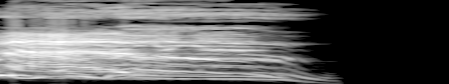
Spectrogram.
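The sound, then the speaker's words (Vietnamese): Skeletons and zombies roaring together, many groaning voices layered into a loud, sustained howl that sinks in pitch before cutting off abruptly. “Vô số bộ xương khô và cương thi theo gã mà gào thét, nhảy vào sâu bên trong vùng đất không lành tràn ngập ma khí.”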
